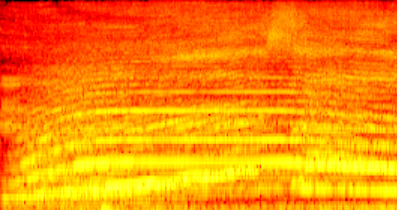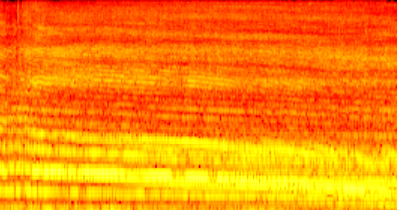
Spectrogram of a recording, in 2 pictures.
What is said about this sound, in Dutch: Om bekend te worden als Incentro... kunnen we misschien wel het luchtalarm hacken. Dan krijg je de eerste van de maand ongeveer dit te horen.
